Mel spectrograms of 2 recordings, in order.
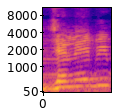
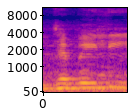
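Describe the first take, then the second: First: The l sound comes before the b sound. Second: The b sound comes before the l sound. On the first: The speaker calls it right. "जलेबी बोलना भी नहीं आया उनको" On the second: The speaker calls it wrong. "तो क्या बोलते जानते हो?"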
